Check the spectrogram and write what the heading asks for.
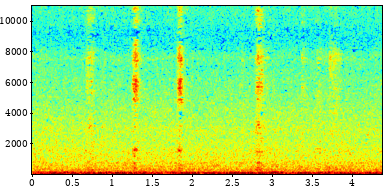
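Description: Faint scratching of a pencil writing on notebook paper: a few short strokes, spaced about half a second to a second apart, over a low room hum.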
